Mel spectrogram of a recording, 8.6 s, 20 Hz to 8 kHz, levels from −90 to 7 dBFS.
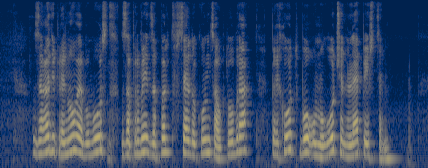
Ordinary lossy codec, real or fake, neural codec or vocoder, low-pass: none; real; none; none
